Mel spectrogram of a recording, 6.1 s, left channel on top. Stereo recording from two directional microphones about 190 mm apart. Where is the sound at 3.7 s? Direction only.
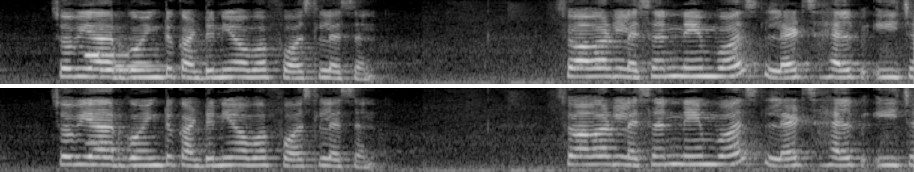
20° left (ahead or behind).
